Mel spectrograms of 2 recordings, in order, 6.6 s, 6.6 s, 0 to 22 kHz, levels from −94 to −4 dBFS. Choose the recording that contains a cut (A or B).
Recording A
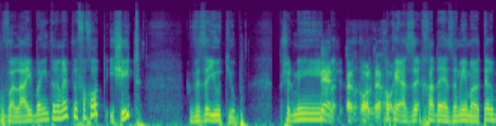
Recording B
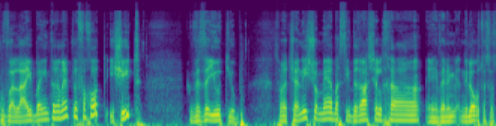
A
